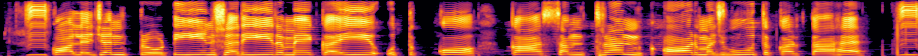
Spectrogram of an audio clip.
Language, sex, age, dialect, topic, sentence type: Hindi, female, 18-24, Hindustani Malvi Khadi Boli, agriculture, statement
